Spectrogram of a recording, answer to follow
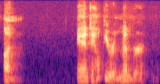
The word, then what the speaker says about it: een: without the exit marks is an exception in dutch it's pronounced un and to help you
